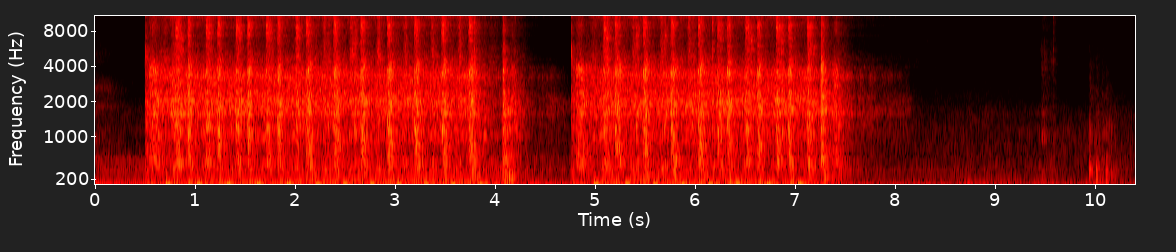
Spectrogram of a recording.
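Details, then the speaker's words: Yamaha engine, sat outside about two years or more, choke stuck, bad fuel drained from carburetor; fast even cranking in two long bursts, starter clicking, never fires: cranks but no start. "Alright, it's a clicking, whatever that means."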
